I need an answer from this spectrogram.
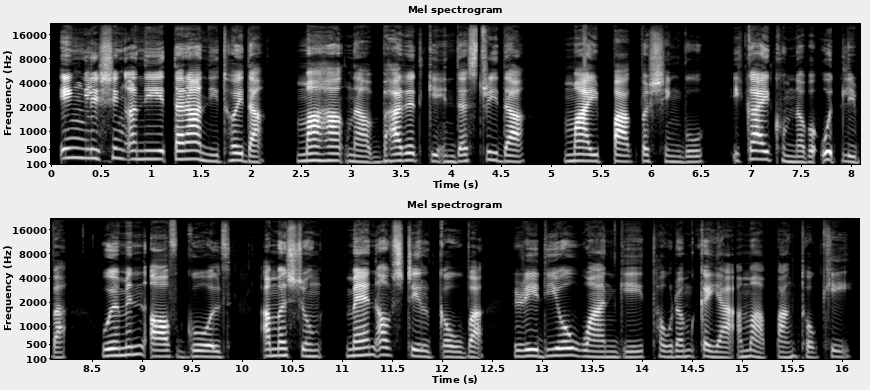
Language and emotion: Manipuri, neutral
